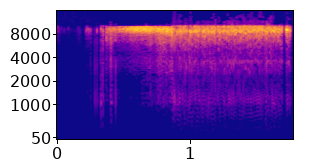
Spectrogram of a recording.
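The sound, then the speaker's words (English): A recorded fart sound, the "Rise and Shine" fart from a phone app, rated 9.0, plays through a small, tinny phone speaker: a short sputtering start, then one long, steady, hissy blast lasting over a second, fairly loud, with no talking. “So, I haven't shared any, but this one is the Rise and Shine fart.”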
